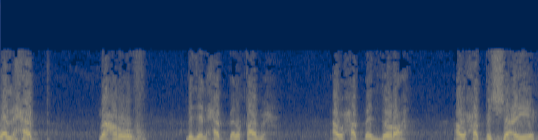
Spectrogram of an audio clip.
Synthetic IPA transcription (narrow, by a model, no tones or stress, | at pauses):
wɪlħabː | maʕɾuːf | mɪθlħabːɪlqɑmħ | ʔawħabːɪðːʊɾˤɑ | ʔawħabːɪʃːaʕiːɾ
